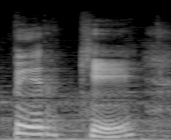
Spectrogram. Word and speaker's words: perché: Sì, perché la parola perché si pronuncia con la E chiusa, ma questo lo abbiamo già visto nel video Le sei parole che non si possono sbagliare.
